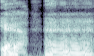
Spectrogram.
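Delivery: super raspy voice, very drawn-out and slow. Describing a bald wrestler to a friend: super raspy Stone Cold Steve Austin voice. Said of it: "he always talks like".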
